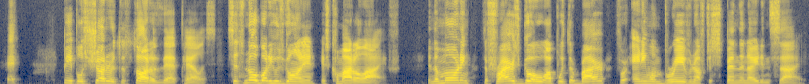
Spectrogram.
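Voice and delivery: a fussy innkeeper refusing a guest. Acted. Innkeeper warns of haunted palace.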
